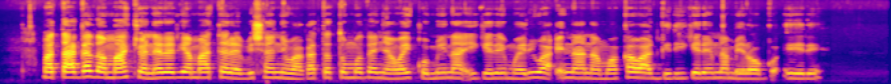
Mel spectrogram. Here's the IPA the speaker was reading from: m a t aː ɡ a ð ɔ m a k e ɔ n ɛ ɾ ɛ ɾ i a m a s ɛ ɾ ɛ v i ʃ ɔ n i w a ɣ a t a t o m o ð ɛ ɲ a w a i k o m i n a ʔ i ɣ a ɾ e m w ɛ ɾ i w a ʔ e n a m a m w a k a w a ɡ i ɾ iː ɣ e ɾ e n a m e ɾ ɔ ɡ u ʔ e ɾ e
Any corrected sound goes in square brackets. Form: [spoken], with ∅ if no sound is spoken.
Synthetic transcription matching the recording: m a t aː ɡ a ð ɔ m a k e ɔ n ɛ ɾ ɛ ɾ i a m a [t] ɛ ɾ ɛ v i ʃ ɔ n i w a ɣ a t a t o m o ð ɛ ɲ a w a i k o m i n a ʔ i ɣ [e] ɾ e m w ɛ ɾ i w a ʔ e n a [n] a m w a k a w a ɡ i ɾ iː ɣ e ɾ e n a m e ɾ ɔ ɡ [ɔ] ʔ e ɾ e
